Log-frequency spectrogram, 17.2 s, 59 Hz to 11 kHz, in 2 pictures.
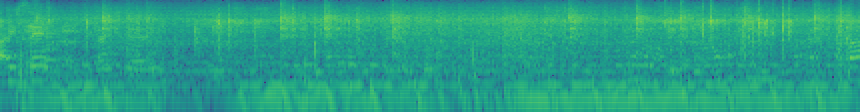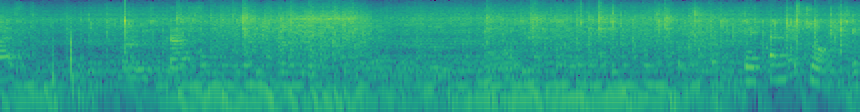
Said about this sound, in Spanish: Sí, comienza el conteo de votos aquí en la mesa 570 del Liceo Bicentenario de Viña del Mar. Escuchamos el sonido ambiente.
